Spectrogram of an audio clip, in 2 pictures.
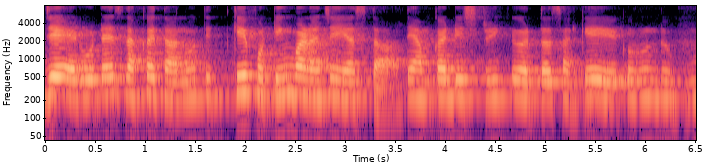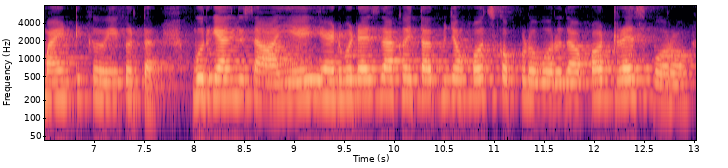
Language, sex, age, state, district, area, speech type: Goan Konkani, female, 45-60, Goa, Murmgao, rural, spontaneous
